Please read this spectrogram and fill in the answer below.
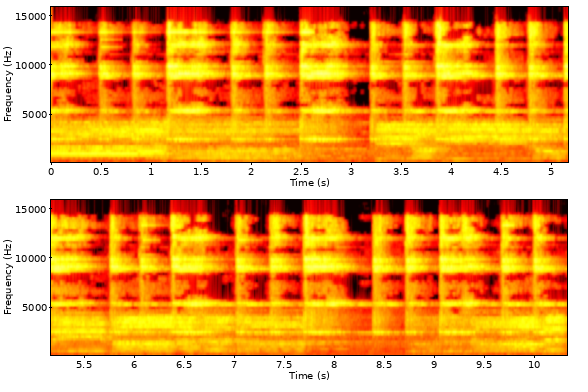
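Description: A man chanting a devotional melody in long, gliding held notes, with small hand cymbals ringing in a steady beat.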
